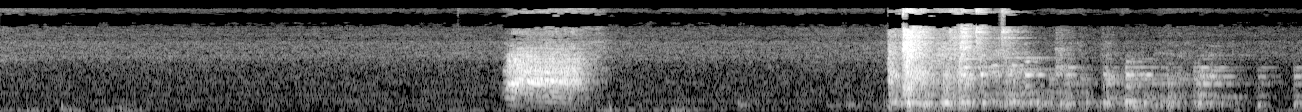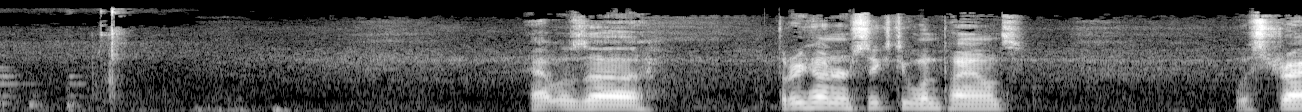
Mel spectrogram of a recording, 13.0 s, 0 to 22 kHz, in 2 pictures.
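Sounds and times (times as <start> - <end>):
barbell plates clanging down: 4.4 - 7.1.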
